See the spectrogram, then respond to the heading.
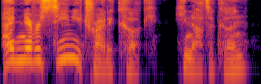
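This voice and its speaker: A man's voice: medium pitch, very animated, moderate pace, no room sound, clean studio sound. A man voicing a cheerful, self-deprecating teenage boy who needles with frivolous, insincere politeness in an audiobook. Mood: eager, probing.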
